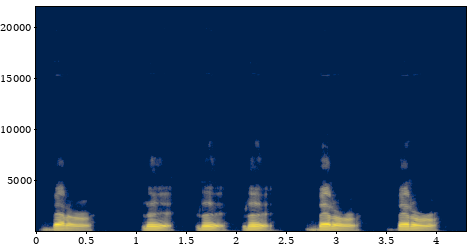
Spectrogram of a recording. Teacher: it's not like a strong D sound but a fast D sound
